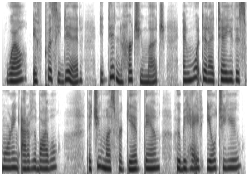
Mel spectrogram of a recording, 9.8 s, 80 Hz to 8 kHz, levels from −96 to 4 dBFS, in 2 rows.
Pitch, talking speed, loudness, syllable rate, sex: 225 Hz, 185 wpm, -17 LUFS, 4.8 syllables/s, female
